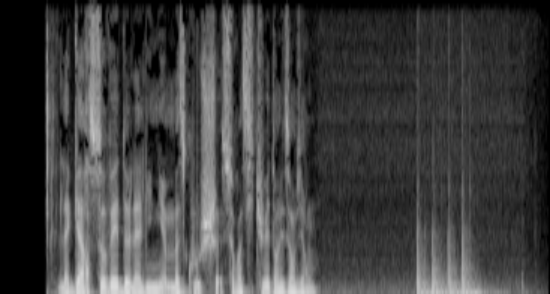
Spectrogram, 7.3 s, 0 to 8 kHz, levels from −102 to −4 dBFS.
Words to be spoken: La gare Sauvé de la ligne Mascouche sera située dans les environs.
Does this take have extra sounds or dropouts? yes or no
yes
